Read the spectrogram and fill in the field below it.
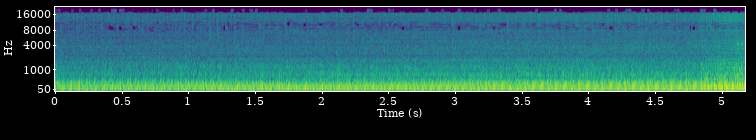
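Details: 1970 VW Beetle-based rail buggy with a built 1835cc air-cooled engine, running well: even, throbbing chug that climbs smoothly and picks up on a quick rev with no misfire; normal idle and revving.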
